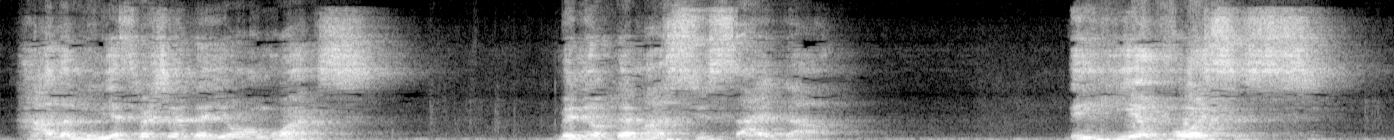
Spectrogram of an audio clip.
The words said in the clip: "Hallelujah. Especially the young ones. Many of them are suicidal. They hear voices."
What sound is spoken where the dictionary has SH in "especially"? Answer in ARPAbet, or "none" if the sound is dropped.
SH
